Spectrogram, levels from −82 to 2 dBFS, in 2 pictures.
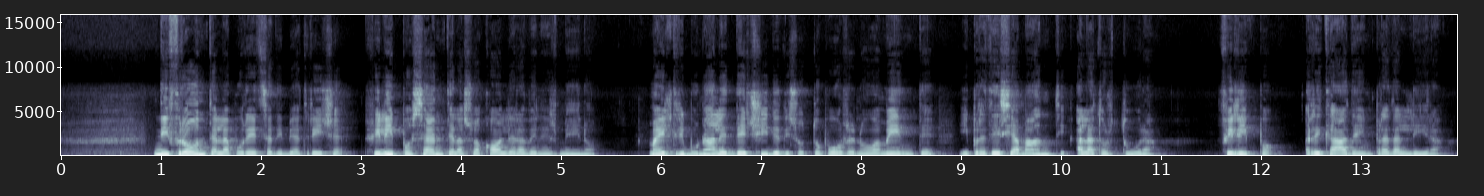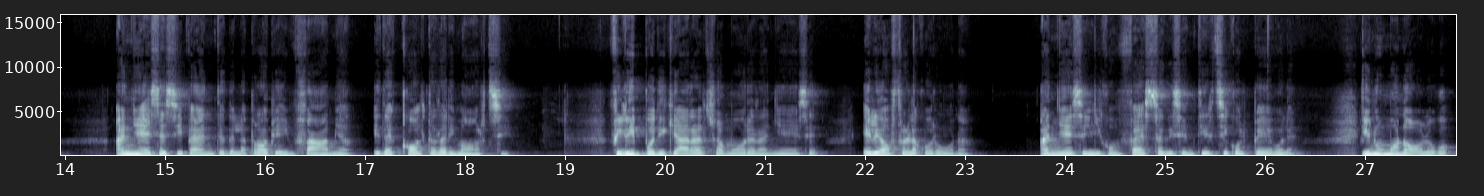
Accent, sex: native, female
